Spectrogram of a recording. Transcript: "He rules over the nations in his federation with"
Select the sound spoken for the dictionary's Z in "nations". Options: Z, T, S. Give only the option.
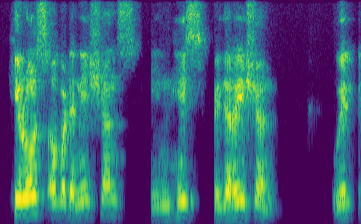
S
